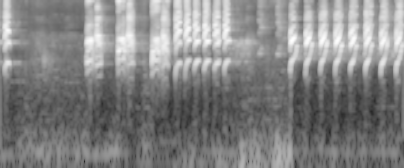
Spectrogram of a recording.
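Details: Long-tailed shrike performing its sewing-machine song, a fast mechanical run of clipped, rising notes, about three per second. A few harsher rasps open the run, then the notes settle into an even, stitching rhythm.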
